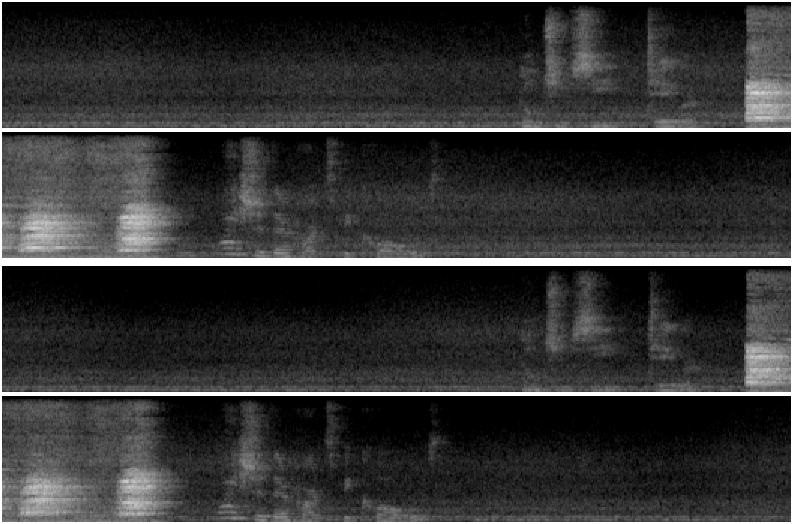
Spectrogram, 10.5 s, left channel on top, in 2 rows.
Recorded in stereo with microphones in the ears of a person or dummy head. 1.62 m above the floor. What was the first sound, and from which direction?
A man speaking, 65° left (ahead or behind).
